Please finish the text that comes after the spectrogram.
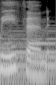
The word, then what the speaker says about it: Ethen: The name Ethen is pronounced the exact same way as Ethan, so what's getting accomplished exactly?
